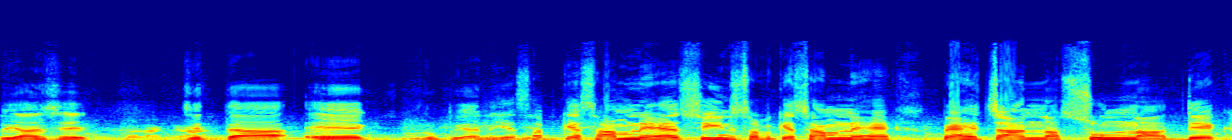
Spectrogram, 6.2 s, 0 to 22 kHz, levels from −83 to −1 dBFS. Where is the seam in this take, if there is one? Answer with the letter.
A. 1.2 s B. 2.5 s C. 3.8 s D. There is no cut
B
